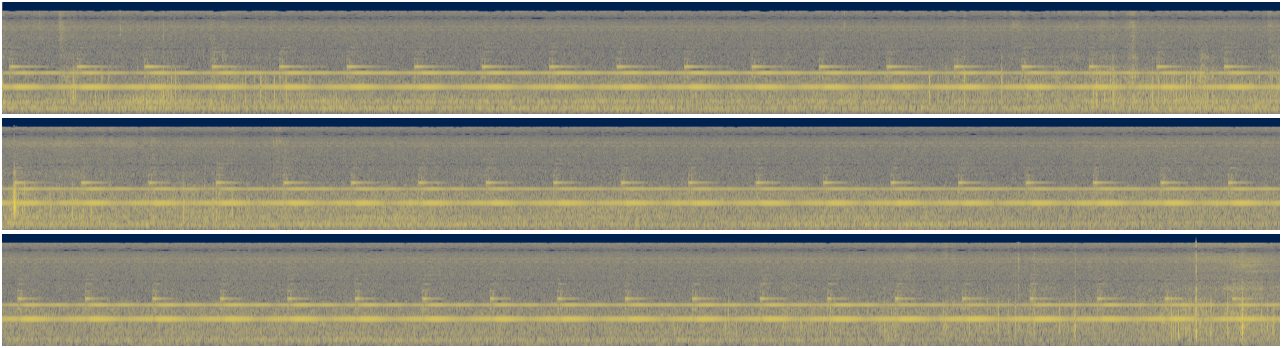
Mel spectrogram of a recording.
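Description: Level-crossing warning bell ringing in an even repeated ding, about two strokes a second, signalling an approaching train. A single sharp click comes about ten seconds in, and the approaching electric commuter train starts to be heard under the bell near the end.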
